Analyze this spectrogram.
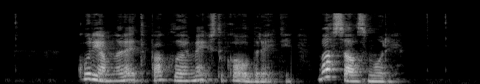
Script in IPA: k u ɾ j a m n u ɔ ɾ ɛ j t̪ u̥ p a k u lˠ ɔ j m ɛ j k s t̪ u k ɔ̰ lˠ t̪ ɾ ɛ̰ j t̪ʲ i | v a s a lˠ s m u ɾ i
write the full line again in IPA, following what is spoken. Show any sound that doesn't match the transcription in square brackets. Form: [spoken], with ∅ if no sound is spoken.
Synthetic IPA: k u ɾ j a m n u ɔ ɾ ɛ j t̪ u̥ p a k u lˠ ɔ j m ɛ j k s t̪ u k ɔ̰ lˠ [d̪] ɾ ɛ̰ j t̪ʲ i | v a s a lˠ s m u ɾ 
